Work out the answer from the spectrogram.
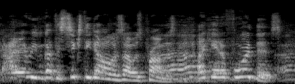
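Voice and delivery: high, loud, hurried complaint; hammed-up outraged pleading; distressed protest. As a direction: whine loudly that it's unfair. Protests the provider's huge bill.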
